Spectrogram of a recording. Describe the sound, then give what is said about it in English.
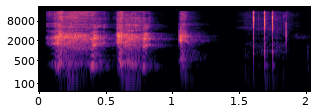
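A coughing fit picked up on a microphone as a person coughs away from it: three harsh, hacking coughs in quick succession, followed by a few quieter, shorter coughs and a faint final catch of breath. No one speaks. “That dude, you went away to cough and it still came up on the mic.”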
